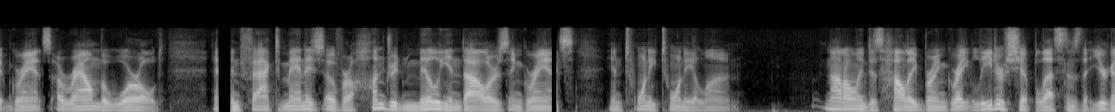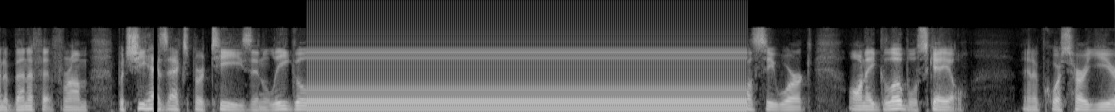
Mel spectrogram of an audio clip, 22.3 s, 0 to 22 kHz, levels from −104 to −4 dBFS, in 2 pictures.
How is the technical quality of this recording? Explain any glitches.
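The recording has two kinds of fault: three short dropouts from packet loss on an ADPCM call, and one long system hang loop. The wideband telephone sound itself is clear, consistent with G.722 coding, with at most a faint upper-band hiss.

Packet loss on an ADPCM call occurs at 2.19 to 2.37 s, at 5.52 to 5.62 s just after "million in", and at 12.69 to 12.75 s after "benefit from but she". Lost packets leave silent holes of about 130, 60 and 50 ms. Because the decoder's predictor and step size no longer match the sender's, the speech resumes slightly distorted before settling.

A system hang loop runs from 14.23 to 18.63 s, between "expertise in" and "work on a global". The system froze while the audio hardware kept replaying one 20 ms buffer, roughly 220 times. This produces a steady 50 Hz buzz in place of the speech for over four seconds.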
